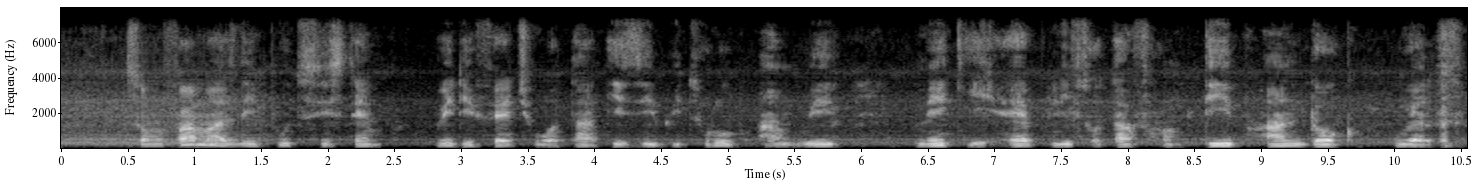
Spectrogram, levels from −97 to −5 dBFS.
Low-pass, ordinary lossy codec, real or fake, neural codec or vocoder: 7.2 kHz; none; fake; vocoder, 44.1 kHz, 80 mel bands, Vocos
